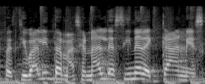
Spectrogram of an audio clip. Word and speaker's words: Cannes: La edición número 71 del Festival Internacional de Cine de Cannes, que en realidad se pronuncia Cannes, inició este martes 8 de mayo y desde entonces el tema ha sido trending topic.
